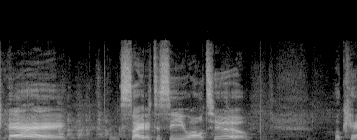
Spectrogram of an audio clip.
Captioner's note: laughter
